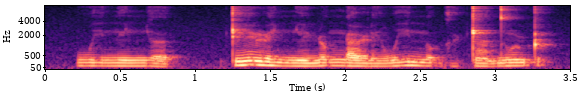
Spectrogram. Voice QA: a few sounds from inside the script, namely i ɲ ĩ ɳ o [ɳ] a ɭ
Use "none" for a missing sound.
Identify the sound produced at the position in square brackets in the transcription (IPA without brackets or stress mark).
ŋ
